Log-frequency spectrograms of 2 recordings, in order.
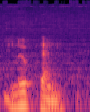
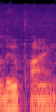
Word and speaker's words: lupine: as in kit and lupin. Lupin. So they're either way, even if you put an e on the end, it's not lupine, it's lupin.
